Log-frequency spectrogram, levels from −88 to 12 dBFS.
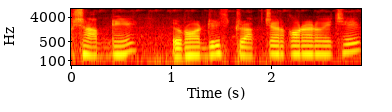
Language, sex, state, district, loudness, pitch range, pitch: Bengali, male, West Bengal, North 24 Parganas, -16 LUFS, 160-180 Hz, 175 Hz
